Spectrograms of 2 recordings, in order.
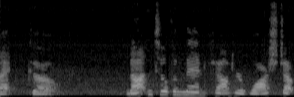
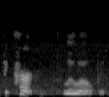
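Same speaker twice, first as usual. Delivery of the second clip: usual speaking voice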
